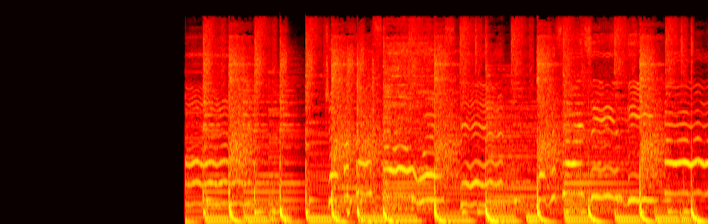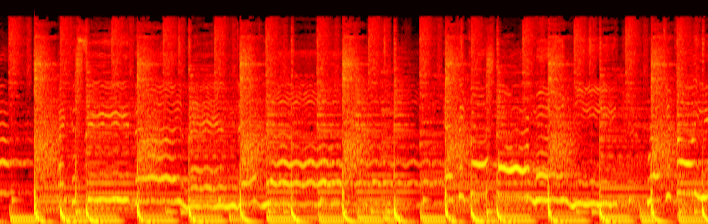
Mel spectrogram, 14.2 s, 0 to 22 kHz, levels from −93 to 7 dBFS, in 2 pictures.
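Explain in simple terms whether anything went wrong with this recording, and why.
Something went wrong at the very beginning. This is a cut-off start. The first 1.85 seconds are silence. At 1.85 seconds the sound jumps in already underway, with no natural build-up. The recording began too late and missed the opening.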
